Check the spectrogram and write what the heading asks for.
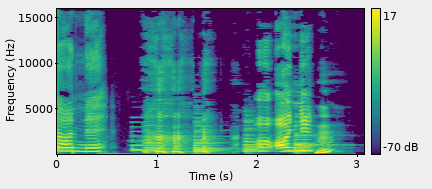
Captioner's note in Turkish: gülüyor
